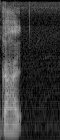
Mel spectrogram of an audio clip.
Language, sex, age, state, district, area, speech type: Bodo, male, 18-30, Assam, Baksa, rural, read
